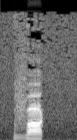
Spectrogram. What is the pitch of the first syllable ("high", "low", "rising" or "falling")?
low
